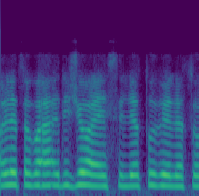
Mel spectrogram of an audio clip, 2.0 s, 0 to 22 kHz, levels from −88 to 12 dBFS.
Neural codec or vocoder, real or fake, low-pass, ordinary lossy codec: codec, 16 kHz, 0.7 kbps, FocalCodec; fake; 7.2 kHz; Opus, 16 kbps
